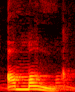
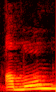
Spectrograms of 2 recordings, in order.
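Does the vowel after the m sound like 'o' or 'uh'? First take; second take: uh; o. First: The vowel after m sounds like 'uh'. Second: The vowel after m sounds like 'o'. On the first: The speaker calls it right. "M के आगे जो ओ है वो ए की तरह sound करेंगे" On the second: The speaker calls it wrong. "अधिकतर बच्चे इसे अमोंग प्रोनाउंस करते हैं, अमोंग नहीं"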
